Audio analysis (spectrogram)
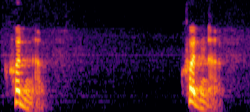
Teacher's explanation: couldn't have but we take it even farther we drop the T · We drop the T. We say couldn't have. · So could have, again, we drop that H sound, we say could have. Sometimes people even drop the V sound.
